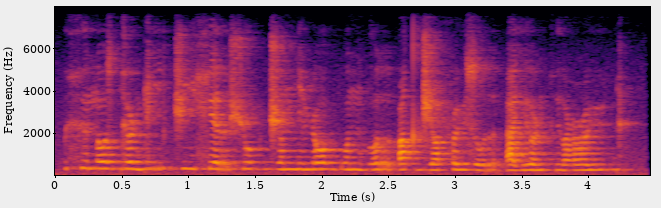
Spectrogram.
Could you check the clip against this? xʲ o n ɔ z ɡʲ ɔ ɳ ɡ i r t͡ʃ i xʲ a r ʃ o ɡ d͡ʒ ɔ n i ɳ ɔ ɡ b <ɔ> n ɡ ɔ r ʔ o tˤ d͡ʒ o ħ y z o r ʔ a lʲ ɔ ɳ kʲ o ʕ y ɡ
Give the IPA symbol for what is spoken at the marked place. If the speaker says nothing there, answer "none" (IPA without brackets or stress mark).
ɔ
